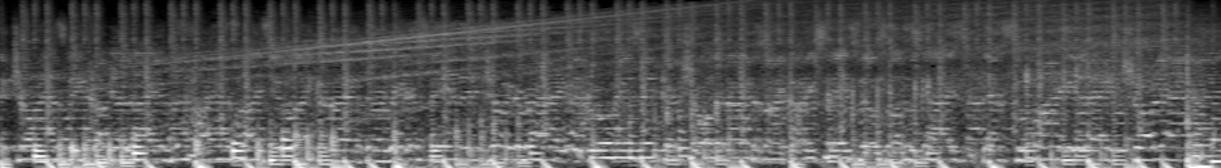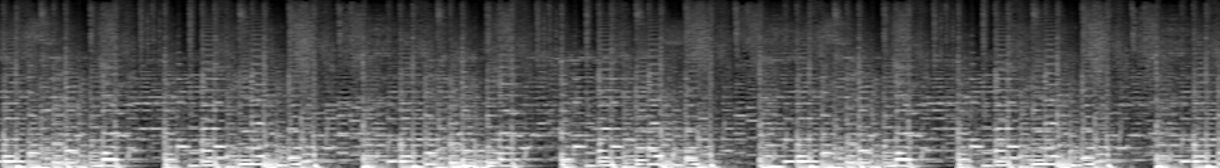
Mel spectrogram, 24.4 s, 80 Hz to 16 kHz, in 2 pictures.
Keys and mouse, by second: 2.3 w, 6.2 w, 10.1 w, 13.1 right click, 13.5 w, 13.9 click, 15.2 right click, 15.8 w, 17.6 click, 17.8 w, 19.6 click, 20.1 w, 21.5-22.5 drag, 23.9-24.4 right drag, 24.3 w.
